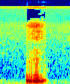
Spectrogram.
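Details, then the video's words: A single deep, buzzy snore lasting under half a second from Georgie, an old male cat sleeping soundly indoors, with quiet room tone around it. "An old cat Georgie is loudly snoring and probably chasing mice in his sleep"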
